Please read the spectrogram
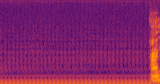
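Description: Steady low electrical mains hum through the microphone and sound system, unchanging, with a man's voice starting just at the end.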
